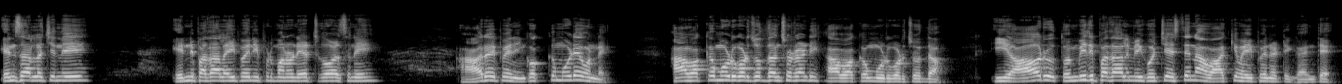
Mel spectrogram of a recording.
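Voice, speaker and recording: A man preaching a sermon outdoors, repeating scripture words slowly and asking his listeners to say them back. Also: fairly high pitch, a bit bright. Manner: repeats key words slowly for the crowd to echo. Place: outdoors in the sun.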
